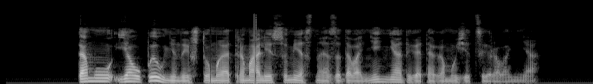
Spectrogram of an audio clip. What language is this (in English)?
Belarusian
